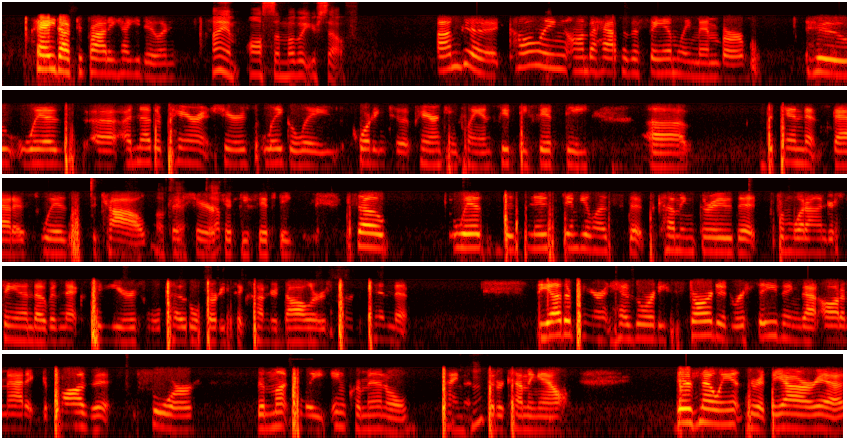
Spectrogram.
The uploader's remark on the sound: We are live here on this beautiful Saturday. We are taking your calls live.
